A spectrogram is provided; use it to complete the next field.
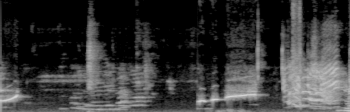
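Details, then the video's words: Pet talking parrot indoors giving a smooth rising whistle, then a run of wavering, speech-like harmonic chatter, a second longer rising whistle, and a harsh noisy burst at the end. "Talking Parrot Calling Happy Natural Sounds"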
